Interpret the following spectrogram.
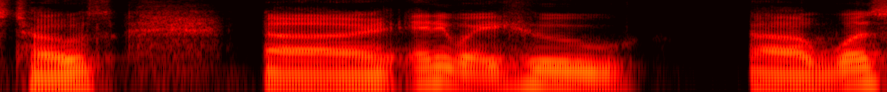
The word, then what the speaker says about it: Toth: There was a a comic artist named Alex Toth, if I'm pronouncing his name correctly. That's not Toth, it's Toth.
